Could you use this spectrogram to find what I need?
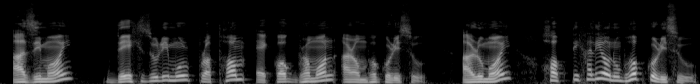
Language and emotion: Assamese, happy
